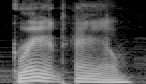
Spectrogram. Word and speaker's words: Grantham: Americans pronounce Grantham. Grantam.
